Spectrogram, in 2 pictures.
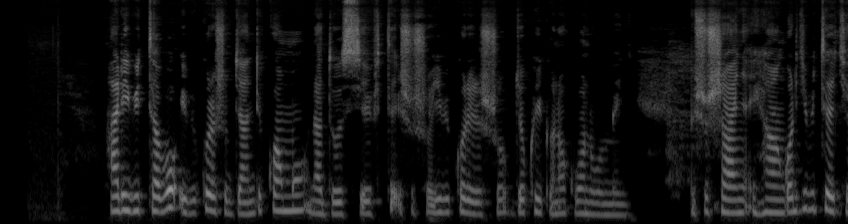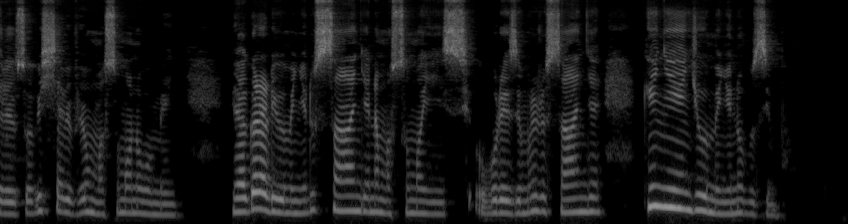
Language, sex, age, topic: Kinyarwanda, female, 18-24, education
